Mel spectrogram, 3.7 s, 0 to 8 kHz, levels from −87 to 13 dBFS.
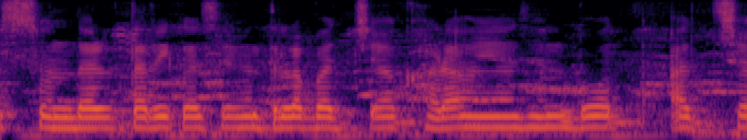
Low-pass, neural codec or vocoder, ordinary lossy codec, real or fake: none; none; none; real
